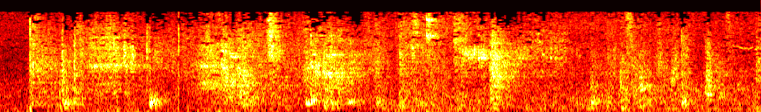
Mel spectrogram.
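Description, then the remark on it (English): Clattering and rustling as a man loads food into a refrigerator, with several sharp knocks and a door thudding shut amid the busy handling noise. No one speaks. “He puts the food in the refrigerator.”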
